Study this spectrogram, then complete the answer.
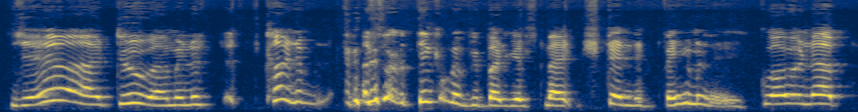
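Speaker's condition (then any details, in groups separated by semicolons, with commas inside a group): Cerebral palsy; childhood speech therapy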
